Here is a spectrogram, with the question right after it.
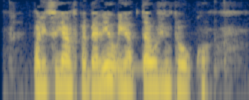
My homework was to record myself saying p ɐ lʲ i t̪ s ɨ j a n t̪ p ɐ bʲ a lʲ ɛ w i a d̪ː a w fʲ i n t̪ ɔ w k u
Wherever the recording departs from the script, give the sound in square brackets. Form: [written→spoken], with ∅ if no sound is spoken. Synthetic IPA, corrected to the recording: p ɐ lʲ i t̪ s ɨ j a n t̪ p ɐ bʲ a lʲ ɛ w i a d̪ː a w [fʲ→vʲ] i n t̪ ɔ w k u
